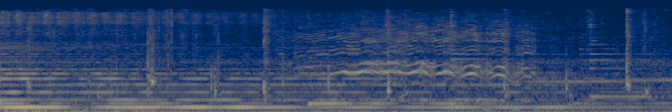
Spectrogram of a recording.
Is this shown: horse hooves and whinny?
yes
